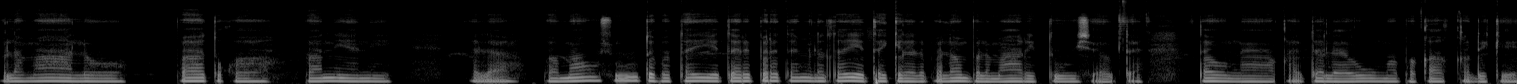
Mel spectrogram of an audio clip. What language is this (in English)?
Torau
